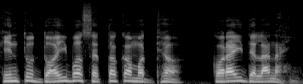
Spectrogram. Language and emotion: Odia, neutral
